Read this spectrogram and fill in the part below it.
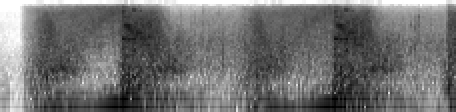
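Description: Large wings flap with deep, whooshing beats.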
